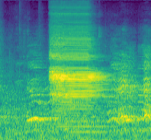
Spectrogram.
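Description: A referee blows a sharp whistle in an echoing gym.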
